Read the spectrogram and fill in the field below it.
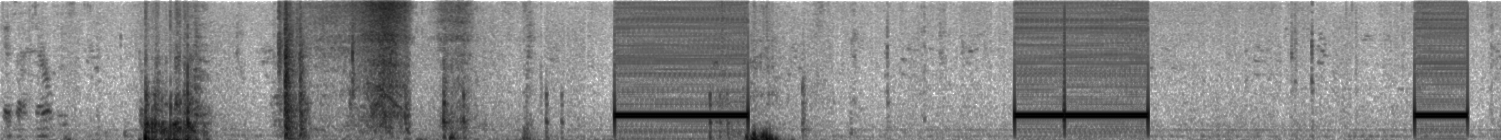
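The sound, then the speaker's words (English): A telephone ringback tone, heard while a call to the company FCI is being transferred, purrs in steady two-second bursts separated by longer silences. There are three rings, the last cut short, after some brief muffled voices and line noise at the start. “Let me transfer you.”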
